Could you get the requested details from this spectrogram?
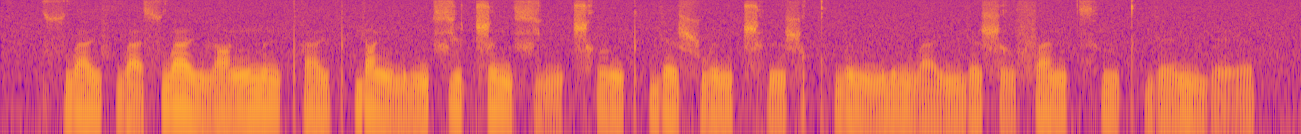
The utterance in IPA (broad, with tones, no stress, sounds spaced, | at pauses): s w a˧˥ ɪ̯ f w ä̰˨˩ s w a˥˩ ɪ̯ ɻ ɑ˧˥ ŋ n̪ ə˥˩ n pʰ a˧˥ ɪ̯ pʰ j ɑ˥˩ ŋ m i˧˥ ŋ ɕ i˥˧ ʈ͡ʂ ə˥˩ n ɕ ḭ˨˩ ŋ ʈ͡ʂʰ ɤ˥˧ ŋ pʰ j ɛ˥˩ ʂ w ə˥ n ʈ͡ʂʰ ɻ̩˧˥ ʂ u˧ kʰ w ə˥˩ n n̪ i˥ n̪ w a˧˥ ɪ̯ n̪ j ɛ˥ ʂ ɤ˥ f a˥ n t͡sʰ ɹ̩˥˩ t̪ʰ j ɛ˧˥ n̪ j ɛ̰˨˩˦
